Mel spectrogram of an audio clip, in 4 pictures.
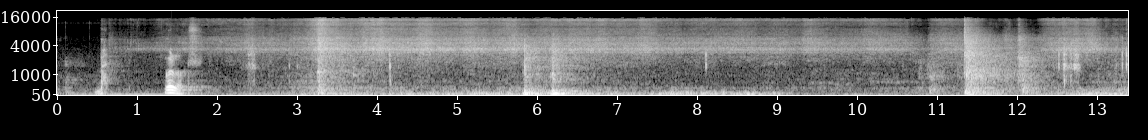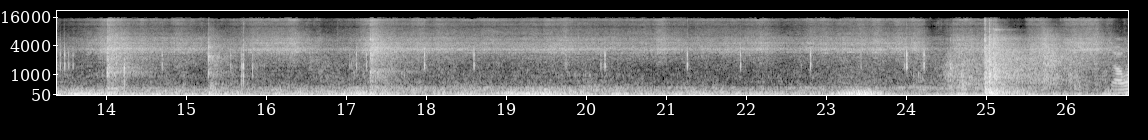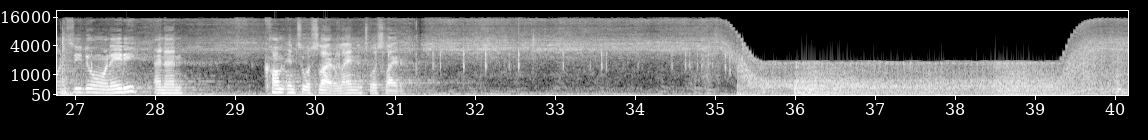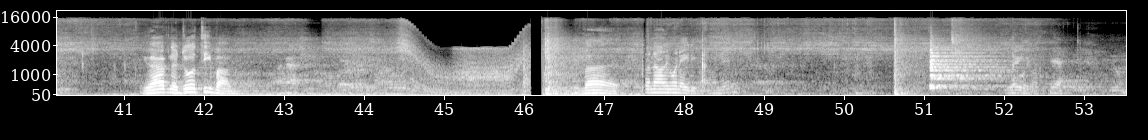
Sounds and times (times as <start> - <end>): Inside, large room or hall: 0.0 - 35.1, 39.6 - 44.6, 46.3 - 53.5
Bicycle: 0.0 - 38.0, 39.3 - 44.9, 45.8 - 53.5.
